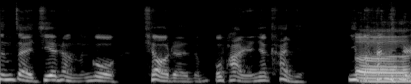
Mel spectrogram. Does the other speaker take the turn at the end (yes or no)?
yes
